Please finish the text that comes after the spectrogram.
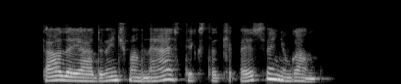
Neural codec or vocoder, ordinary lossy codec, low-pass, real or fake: codec, 16 kHz, 8 kbps, FunCodec, trained on Chinese and English, 25 frames a second; Opus, 24 kbps; 7.2 kHz; fake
